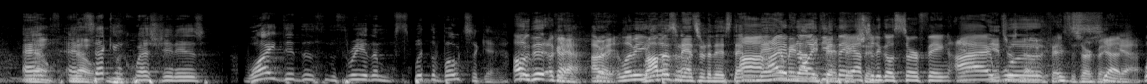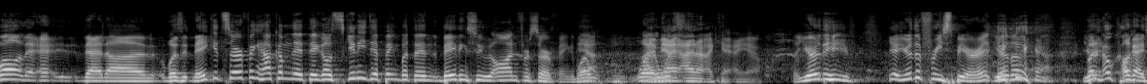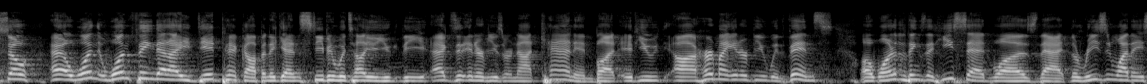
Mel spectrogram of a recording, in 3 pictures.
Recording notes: LIVE from the Gotham Comedy Club in NYC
